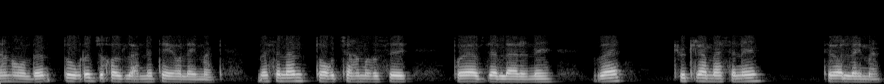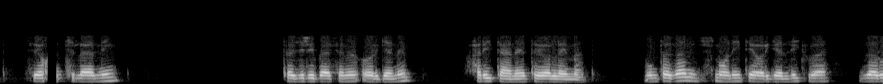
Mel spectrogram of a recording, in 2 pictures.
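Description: At 9.31 s the speech drops into a clean hole of near silence lasting about 100 ms, until 9.41 s, with no crackle or noise burst on either side. That is a digital wireless dropout: the radio link between transmitter and receiver lost too much data to rebuild the audio, so the receiver muted with a very short fade. The narrow telephone band of the G.711 line, roughly 200 Hz to 3.4 kHz, carries on either side of the gap.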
